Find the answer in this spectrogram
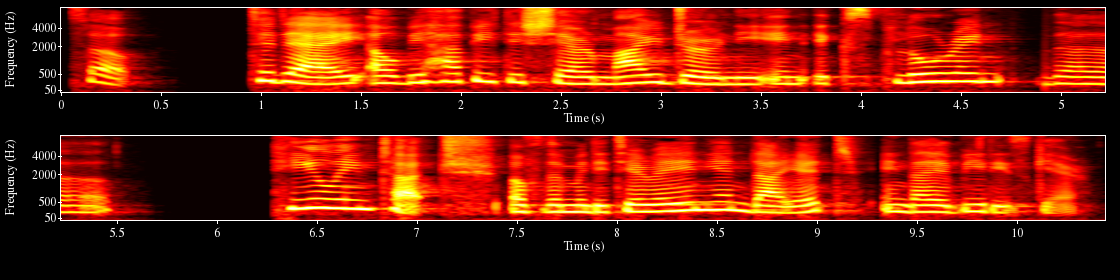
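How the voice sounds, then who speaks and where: A woman's voice: mid-range voice, slow. A young woman from Algeria giving a conference presentation as a dietitian, explaining earnestly and correcting herself as she goes. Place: conference session hall.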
